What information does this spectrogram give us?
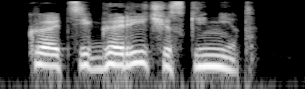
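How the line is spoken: Through clenched teeth. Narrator (Russian): цедит он сквозь зубы

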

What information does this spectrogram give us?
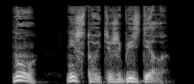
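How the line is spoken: Hiss. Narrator (Russian): Лялина прошипев ей

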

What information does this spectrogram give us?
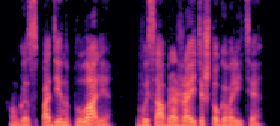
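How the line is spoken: Cold, clipped, syllable by syllable. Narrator (Russian): Холодно, четко, практически по слогам произнес Тилорби

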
